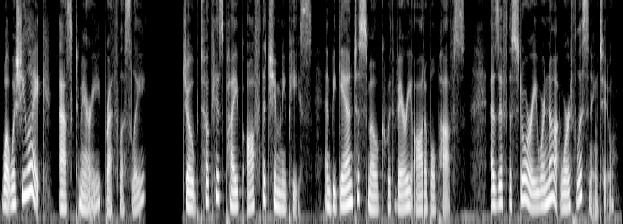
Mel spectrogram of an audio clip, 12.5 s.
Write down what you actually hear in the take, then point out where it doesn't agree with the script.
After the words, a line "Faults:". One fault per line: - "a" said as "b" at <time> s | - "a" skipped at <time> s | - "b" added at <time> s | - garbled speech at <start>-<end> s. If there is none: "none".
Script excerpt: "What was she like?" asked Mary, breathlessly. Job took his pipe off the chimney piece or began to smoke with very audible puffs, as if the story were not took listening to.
"What was she like?" asked Mary, breathlessly. Job took his pipe off the chimney piece and began to smoke with very audible puffs, as if the story were not worth listening to.
Faults:
- "or" said as "and" at 6.5 s
- "took" said as "worth" at 11.2 s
